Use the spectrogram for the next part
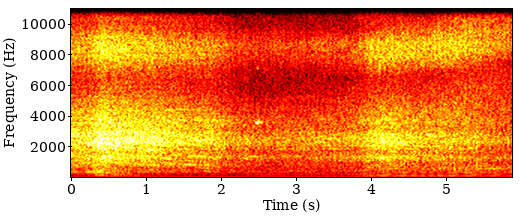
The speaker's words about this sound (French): Peu après, le père de Zoé sort à nouveau du garage, ferme la porte à clé, met la clé sur la fenêtre et part avec la camionnette.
